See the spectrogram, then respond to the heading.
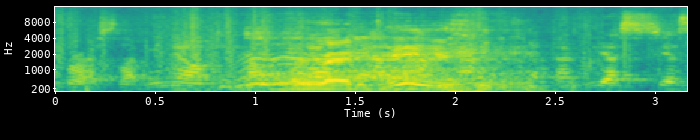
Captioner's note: audience laughing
